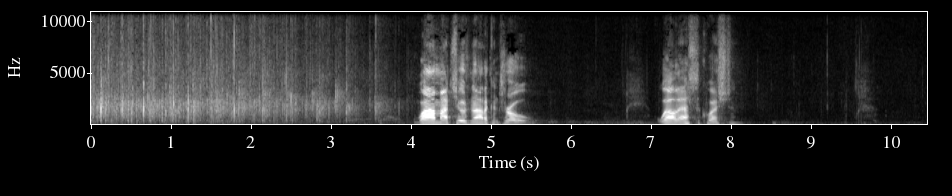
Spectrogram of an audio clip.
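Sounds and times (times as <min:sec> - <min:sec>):
audience hand clapping: 0:00.0 - 0:04.1
speech: 0:04.1 - 0:05.6, 0:07.1 - 0:08.1.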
